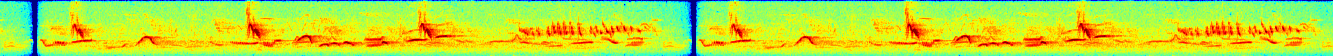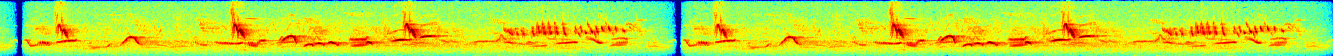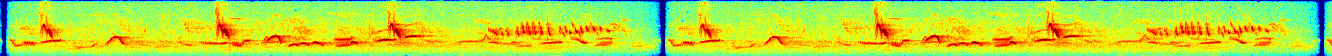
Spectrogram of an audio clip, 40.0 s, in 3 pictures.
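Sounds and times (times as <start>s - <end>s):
birds chirping and singing: 0.4s - 39.7s.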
